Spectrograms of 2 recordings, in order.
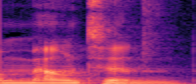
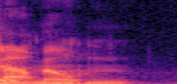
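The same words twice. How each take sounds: First: The T in the middle is clearly pronounced. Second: The T in the middle is dropped. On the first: "I don't go mountain" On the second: "I definitely never say the T"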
